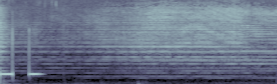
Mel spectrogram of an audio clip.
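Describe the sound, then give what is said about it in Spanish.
A locomotive horn sounds two short, loud blasts, followed by the steady rumble and droning hum of a train rolling past. No one speaks. “Y no es el tono del teléfono, es la máquina que pita.”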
